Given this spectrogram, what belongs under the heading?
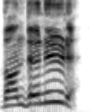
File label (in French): Scout taunts fr; "Bande de nuls !"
